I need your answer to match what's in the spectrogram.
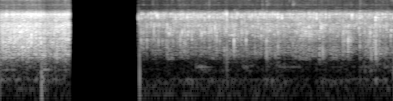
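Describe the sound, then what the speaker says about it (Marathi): Green chillies cut into long strips sizzle in hot tempering oil for rava dhokla, a steady close frying hiss that breaks off for a moment of silence before resuming. "त्यामध्ये मी लांब लांब आकारामध्ये चिरलेली हिरवी मिरची घातली"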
